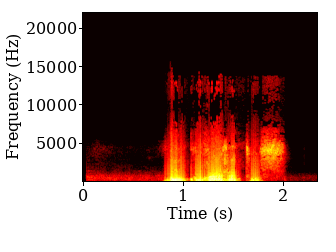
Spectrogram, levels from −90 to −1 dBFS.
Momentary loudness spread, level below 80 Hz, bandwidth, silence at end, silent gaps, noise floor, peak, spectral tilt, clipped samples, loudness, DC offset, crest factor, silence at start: 13 LU; -34 dBFS; 13 kHz; 0.35 s; none; -58 dBFS; 0 dBFS; -7.5 dB/octave; under 0.1%; -17 LUFS; under 0.1%; 18 dB; 0.8 s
